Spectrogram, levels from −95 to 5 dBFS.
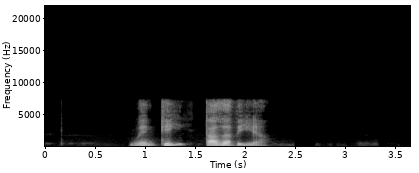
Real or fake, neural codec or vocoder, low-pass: fake; codec, 16 kHz, 0.5 kbps, FunCodec, trained on LibriTTS, 25 frames a second; 7.2 kHz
